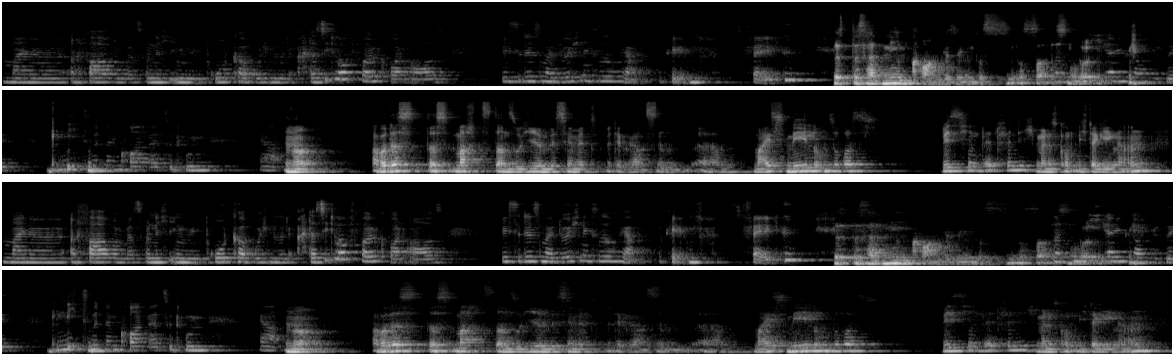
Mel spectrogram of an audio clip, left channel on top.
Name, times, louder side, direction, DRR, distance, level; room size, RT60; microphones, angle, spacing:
voice 1, 0.0-4.6 5.0-7.1 7.4-8.3 10.5-11.7 12.2-13.9 14.3-14.5, right 3 dB, 50° right, 7 dB, 0.4 m, -35 dB
voice 2, 8.3-11.4 12.2-12.3 12.6-12.7 14.5-14.8 15.4-20.4 21.1-23.2, left 2 dB, 70° left, 9 dB, 0.4 m, -25 dB
7.3 x 2.7 x 2.6 m, 0.68 s
head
